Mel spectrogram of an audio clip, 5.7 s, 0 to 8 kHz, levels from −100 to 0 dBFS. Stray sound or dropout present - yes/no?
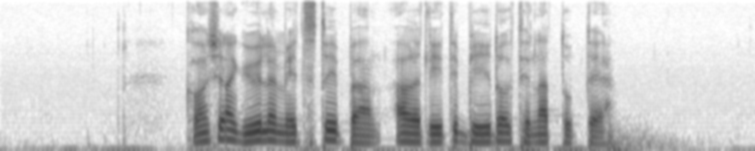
no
